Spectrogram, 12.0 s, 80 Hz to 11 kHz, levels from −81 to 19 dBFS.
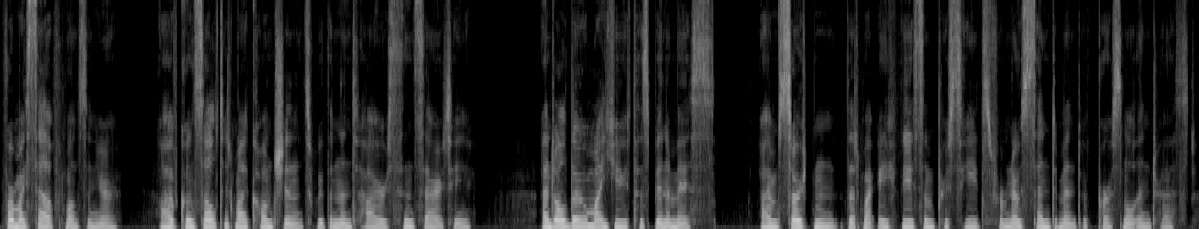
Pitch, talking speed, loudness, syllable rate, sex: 245 Hz, 160 wpm, -17 LUFS, 5.3 syllables/s, female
